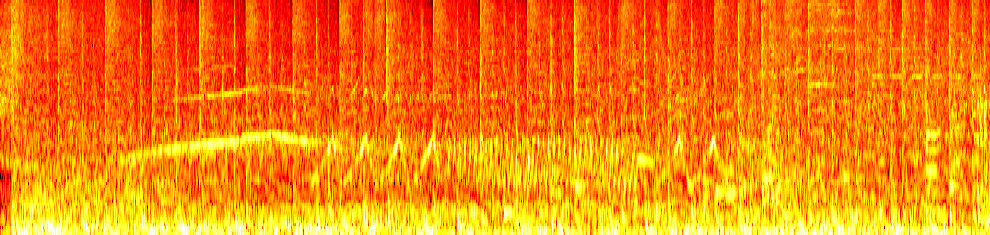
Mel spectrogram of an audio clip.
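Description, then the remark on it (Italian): A loud, energetic radio theme jingle with a driving, steady beat and wailing siren-like tones sweeping up and down over it, with no voices. It is the opening theme of the Radio Company programme "Un sacco belli". “Eccola qui, l'avete sentita anche oggi, questa è la nostra sigla, siamo partiti, è cominciato un sacco belli il programma senza regole”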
